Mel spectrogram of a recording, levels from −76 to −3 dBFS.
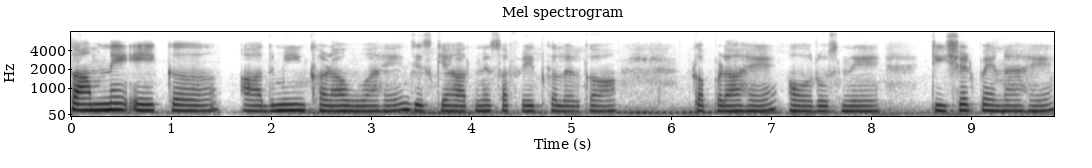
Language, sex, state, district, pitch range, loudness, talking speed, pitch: Hindi, female, Uttarakhand, Tehri Garhwal, 185-205 Hz, -17 LUFS, 115 wpm, 190 Hz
